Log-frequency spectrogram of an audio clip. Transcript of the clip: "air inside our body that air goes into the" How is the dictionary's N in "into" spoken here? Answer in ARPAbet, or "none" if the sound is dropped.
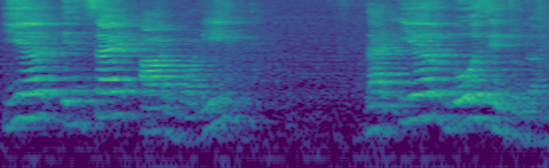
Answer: N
